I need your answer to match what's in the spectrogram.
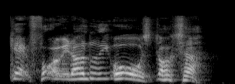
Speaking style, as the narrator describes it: he said to me rather breathlessly

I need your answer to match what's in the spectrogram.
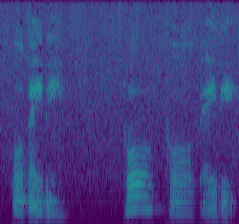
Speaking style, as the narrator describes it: whispers

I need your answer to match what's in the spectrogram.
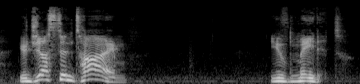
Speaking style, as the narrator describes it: says loudly

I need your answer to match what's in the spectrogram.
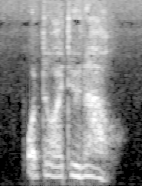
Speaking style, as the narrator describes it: I whispered into my hands

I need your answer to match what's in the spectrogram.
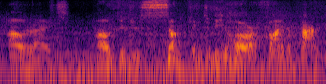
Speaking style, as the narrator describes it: Snarling in your face, and he says

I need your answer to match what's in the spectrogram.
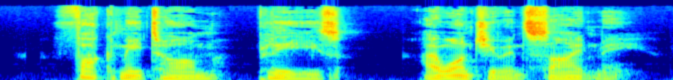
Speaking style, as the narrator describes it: Jessica whispered, her voice filled with lust

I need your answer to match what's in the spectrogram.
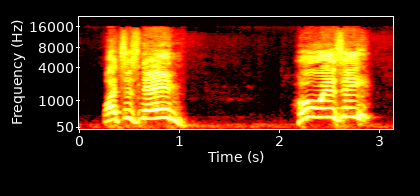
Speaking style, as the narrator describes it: Rudy Giuliani said loudly

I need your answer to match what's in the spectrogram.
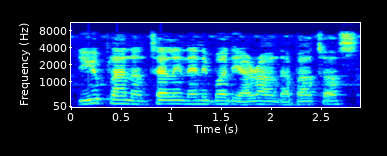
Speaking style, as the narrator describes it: I asked

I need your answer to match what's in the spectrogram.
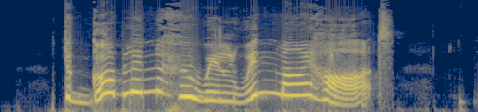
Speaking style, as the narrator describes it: she cried from atop her tower

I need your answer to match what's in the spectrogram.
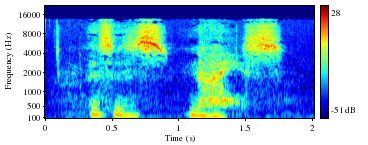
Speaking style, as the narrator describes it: Lady Obsidian said softly

